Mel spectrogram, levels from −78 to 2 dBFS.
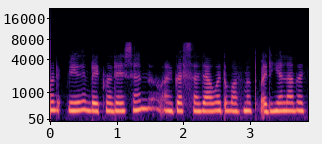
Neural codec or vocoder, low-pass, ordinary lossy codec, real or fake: codec, 16 kHz, 0.5 kbps, FunCodec, trained on LibriTTS, 25 frames a second; 7.2 kHz; AAC, 48 kbps; fake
